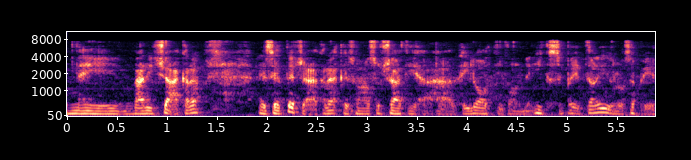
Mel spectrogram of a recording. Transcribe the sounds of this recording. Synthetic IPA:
nejvaːɾit͡ʃaːkɾa | nejsɛt̪ːet͡ʃa̰ːkɾak̟esːoːnoasːot͡ʃaːt̪ia̰d̪ejlɔt̪ːikonikspɛt̪alilosapeː

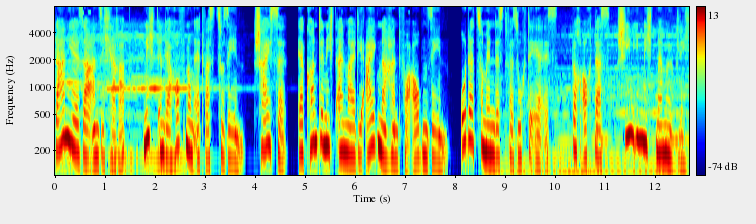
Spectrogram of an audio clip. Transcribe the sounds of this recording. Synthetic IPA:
d̥aːnjelzaːʔanzɪçhɛʁapnɪçtɪndeːɐɦɔfnʊŋʔɛtv̥ast͡suzeːən | ʃaɪsə | ʔeːɐkʰɔntənɪçtʔa̰ɪnmaːldiːʔaɪɡənəɦantfoːɐʔa̰ʊɡŋ̩zeːən | ʔoːdɐt͡sumɪndəstfɛɐzuːxtəʔḛːɐʔɛ̰sd̥ɔχʔa̰ʊxd̥asʃiːniːmnɪçtmeːɐmøːklɪç

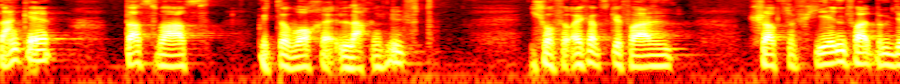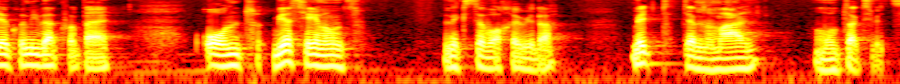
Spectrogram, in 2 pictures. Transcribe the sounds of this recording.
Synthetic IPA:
d̥aŋkəd̥asv̥aːɐs | mɪt̚d̥eːɐvɔχə̰laχŋ̩ɦɪlft | ʔɪçhɔfəʔɔ̰çhatsɡ̥əfalən | ʃaʊtsaʊfjeːdn̩falbæɪmdiakʰoniːvɛɐkfoːɐba̰ɪ | ʔʊntviːɐzeːənʊns | nʔɛçstəvɔ̰χə̰viːdɐ̰ | mɪtd̥eːmnɔɐmaːln̩moːntʰaːksvɪ̰t͡s

